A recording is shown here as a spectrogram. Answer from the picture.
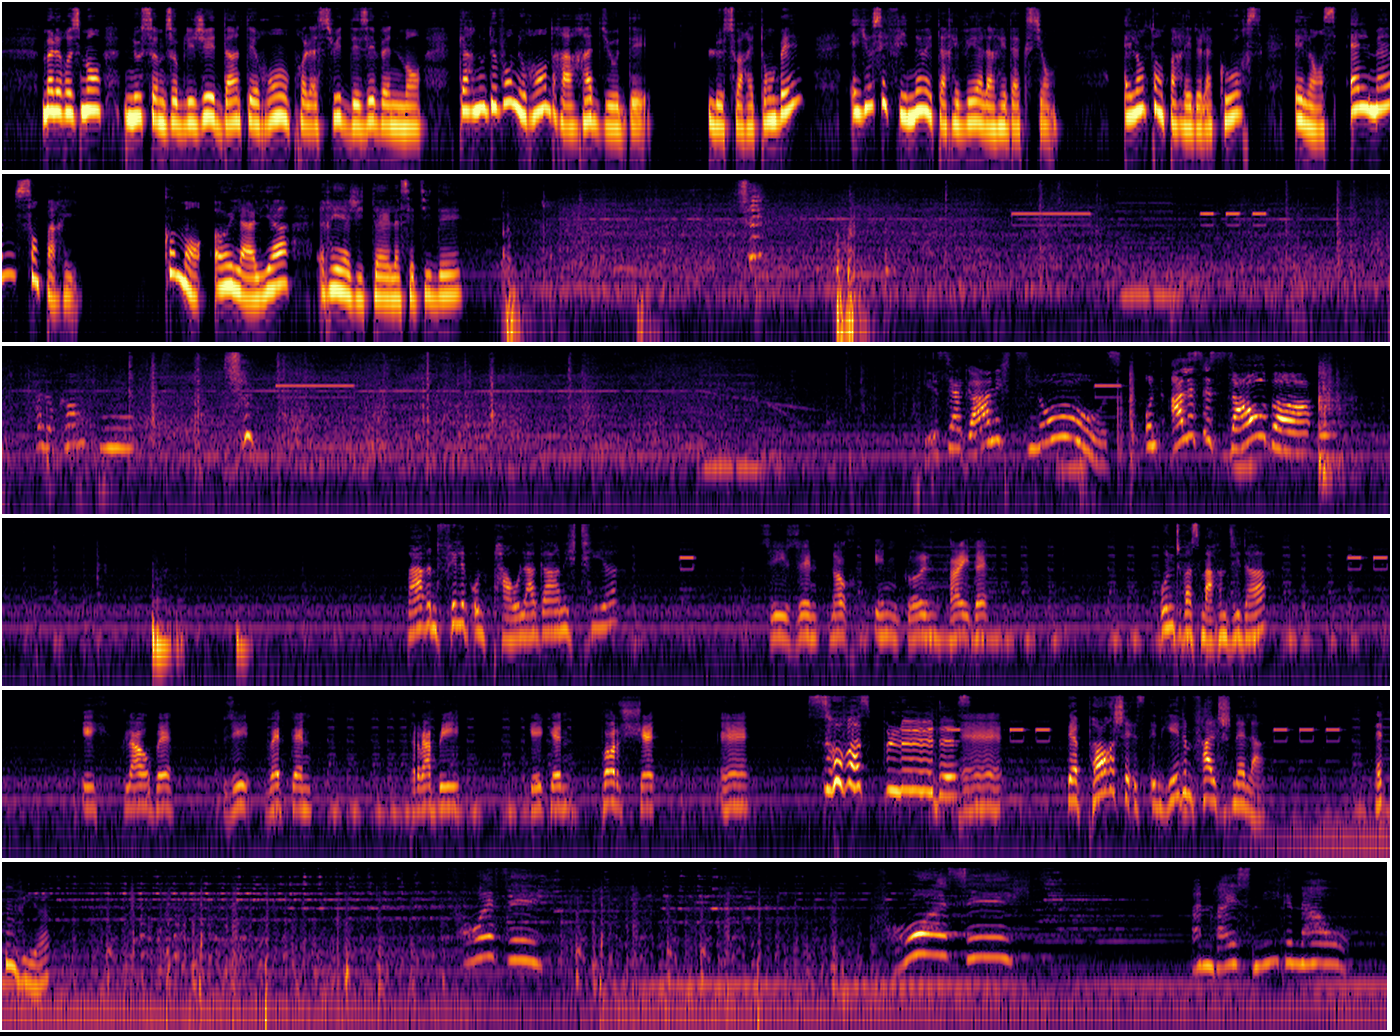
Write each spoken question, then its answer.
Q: Comment Eulalia réagit-elle à cette idée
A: Eulalia appelle à la prudence, parce que, dit-elle, on ne sait jamais.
